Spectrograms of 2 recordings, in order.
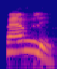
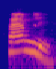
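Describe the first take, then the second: The two takes are said the same way.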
